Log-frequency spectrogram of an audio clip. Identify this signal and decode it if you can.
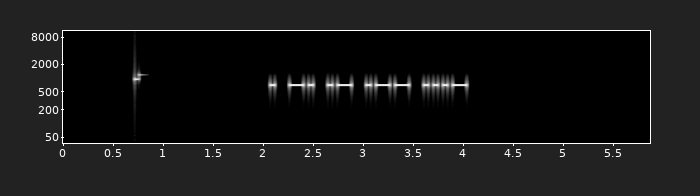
Morse code, heard as a keyed tone, about 25 wpm, 700 Hz. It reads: ENAWV
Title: Code Groups - 5 Letters - 25wpm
